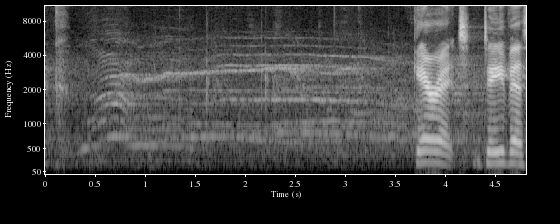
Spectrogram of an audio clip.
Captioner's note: audience cheering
